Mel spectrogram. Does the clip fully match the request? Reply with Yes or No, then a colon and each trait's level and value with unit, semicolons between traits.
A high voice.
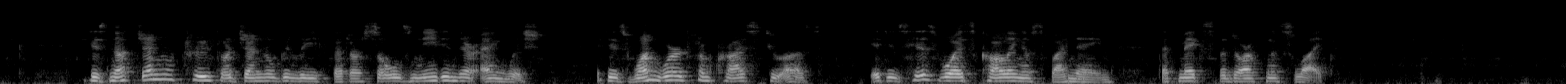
No: medium, 155 Hz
